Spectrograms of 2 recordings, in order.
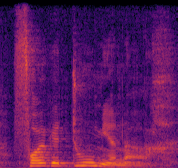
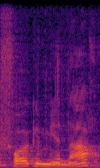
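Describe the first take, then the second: First: "Folge du mir nach" slow, each word weighted; more emphatic. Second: Said in the usual way. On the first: Shown as a demonstration. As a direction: stress "du" and "Folge", drawn out. (betont und langsam: "Folge du mir nach") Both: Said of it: "noch betonter".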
